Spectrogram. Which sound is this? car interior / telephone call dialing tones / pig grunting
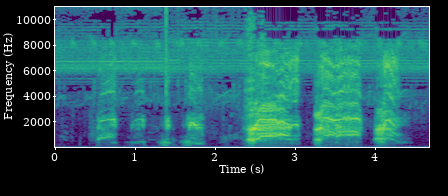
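pig grunting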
